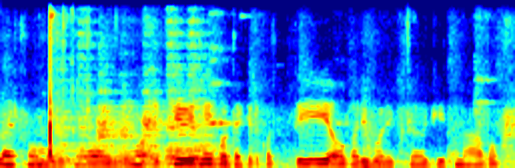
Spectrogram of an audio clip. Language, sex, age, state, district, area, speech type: Nepali, female, 18-30, West Bengal, Darjeeling, rural, spontaneous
